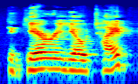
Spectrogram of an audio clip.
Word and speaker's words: daguerreotype: 19th century and then daguerreotype daguerreotype which sort of squishes a syllable together a couple of syllables together so he makes this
